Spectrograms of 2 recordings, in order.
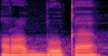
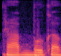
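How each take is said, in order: First: The first vowel is a rounded 'o' sound. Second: The first vowel is an open 'a' sound. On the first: The speaker calls it right. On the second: The speaker calls it wrong. "রাব্বুকা বলা যাবে না"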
